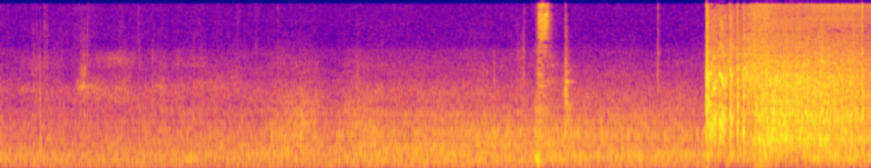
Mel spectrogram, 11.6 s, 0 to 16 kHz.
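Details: 2008 Toyota Highlander Limited at start-up: a harsh, gravelly rattle-grind that settles into a rough run, a VVT-i actuator rattle occurring at almost every start and worsening, covered by Toyota service bulletin T-SB-0094-09.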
